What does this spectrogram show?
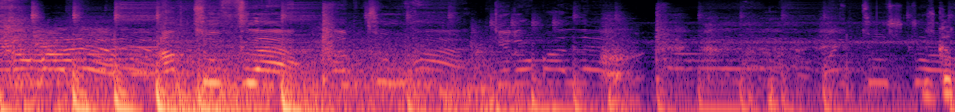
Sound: garage door opens

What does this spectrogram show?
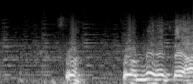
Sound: laughing

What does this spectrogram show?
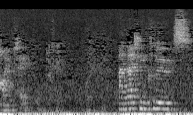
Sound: voiceover

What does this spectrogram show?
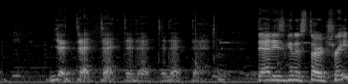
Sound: makes baby noises

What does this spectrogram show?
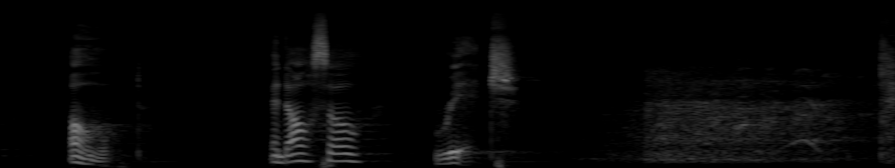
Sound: crowd laughing

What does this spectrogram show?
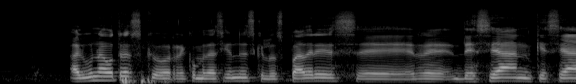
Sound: man speaking foreign language

